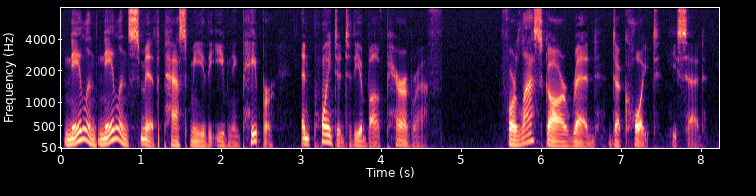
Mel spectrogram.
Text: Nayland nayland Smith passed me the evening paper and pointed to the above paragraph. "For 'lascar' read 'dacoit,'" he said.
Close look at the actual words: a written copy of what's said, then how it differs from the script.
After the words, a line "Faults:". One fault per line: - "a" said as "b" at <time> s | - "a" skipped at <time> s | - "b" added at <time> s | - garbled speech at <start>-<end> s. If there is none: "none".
Nayland nayland Smith passed me the evening paper and pointed to the above paragraph. "For 'lascar' read 'dacoit,'" he said.
Faults:
none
